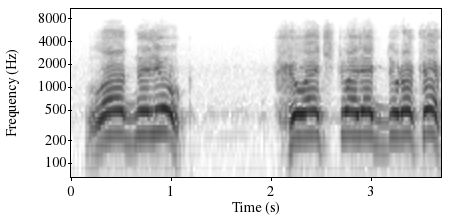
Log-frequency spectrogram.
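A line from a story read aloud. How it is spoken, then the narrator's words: Shout. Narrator (Russian): крикнул я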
